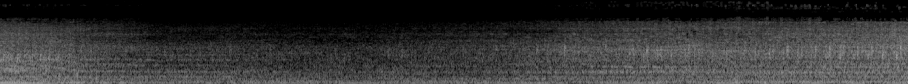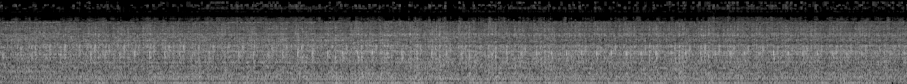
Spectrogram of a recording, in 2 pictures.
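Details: BMW N43 petrol engine idling with a steady, even knock, roughly three a second, over the engine hiss.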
